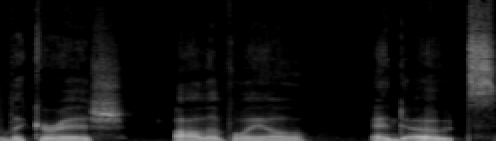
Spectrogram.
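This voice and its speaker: Her voice sits fairly low for a woman, with a dark, mellow tone and ordinary pitch variation, captured on a very clean recording with a silent background. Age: 40s. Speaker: chiropractor and nutritionist. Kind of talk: scripted narration.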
